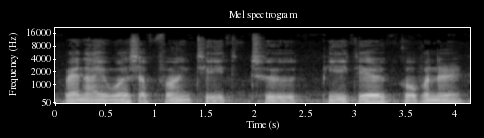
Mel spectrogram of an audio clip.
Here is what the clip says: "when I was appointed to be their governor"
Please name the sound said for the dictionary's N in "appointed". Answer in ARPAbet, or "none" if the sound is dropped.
N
